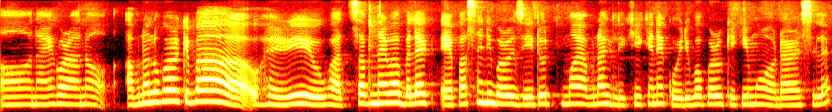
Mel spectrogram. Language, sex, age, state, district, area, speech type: Assamese, female, 18-30, Assam, Charaideo, rural, spontaneous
